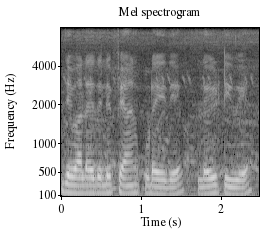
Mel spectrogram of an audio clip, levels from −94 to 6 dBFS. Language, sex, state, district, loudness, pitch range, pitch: Kannada, male, Karnataka, Bidar, -15 LUFS, 125-145 Hz, 135 Hz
